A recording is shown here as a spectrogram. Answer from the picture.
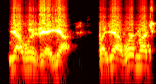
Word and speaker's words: Awuzie: We have much better corners, right now with, what's his name, Abui. I can't remember if I'm pronouncing his name correctly. Yeah, Awuzie, yeah.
